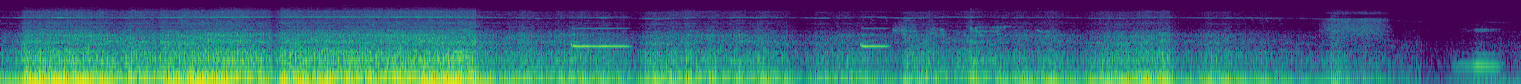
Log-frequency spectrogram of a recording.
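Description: A tractor engine rumbles steadily at low speed.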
